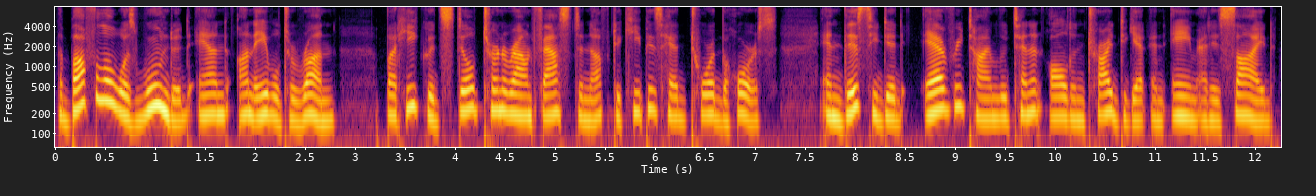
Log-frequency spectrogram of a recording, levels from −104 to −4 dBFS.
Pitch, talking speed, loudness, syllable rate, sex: 185 Hz, 190 wpm, -18 LUFS, 4.9 syllables/s, female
